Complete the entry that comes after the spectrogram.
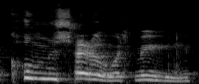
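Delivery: whale voice. Acted. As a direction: draw it out like a singing whale. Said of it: "It's my whale voice".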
